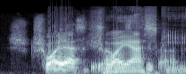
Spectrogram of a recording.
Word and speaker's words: Chwaiewsky: Chwaiewsky? Chwaiewsky. Yes, sorry. Totally butchered that.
